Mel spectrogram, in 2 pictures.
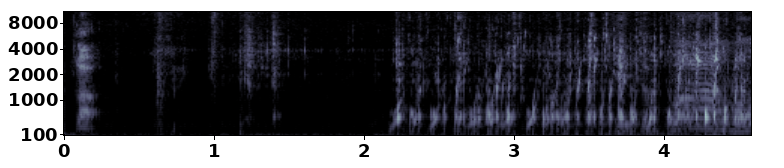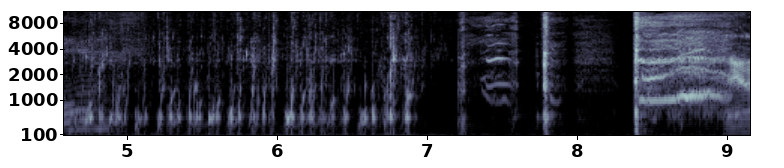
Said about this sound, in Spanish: Güey, tosiste como el brujo menor, güey.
